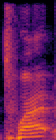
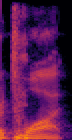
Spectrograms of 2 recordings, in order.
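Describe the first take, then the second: First: "twat" rhyming with cat; short flat A in "twat"; vowel as in cat. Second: "twat" rhyming with swat; vowel as in hot. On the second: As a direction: open AH in "twat", like "twot". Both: Shown as a demonstration. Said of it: "Is it twat or twat?".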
